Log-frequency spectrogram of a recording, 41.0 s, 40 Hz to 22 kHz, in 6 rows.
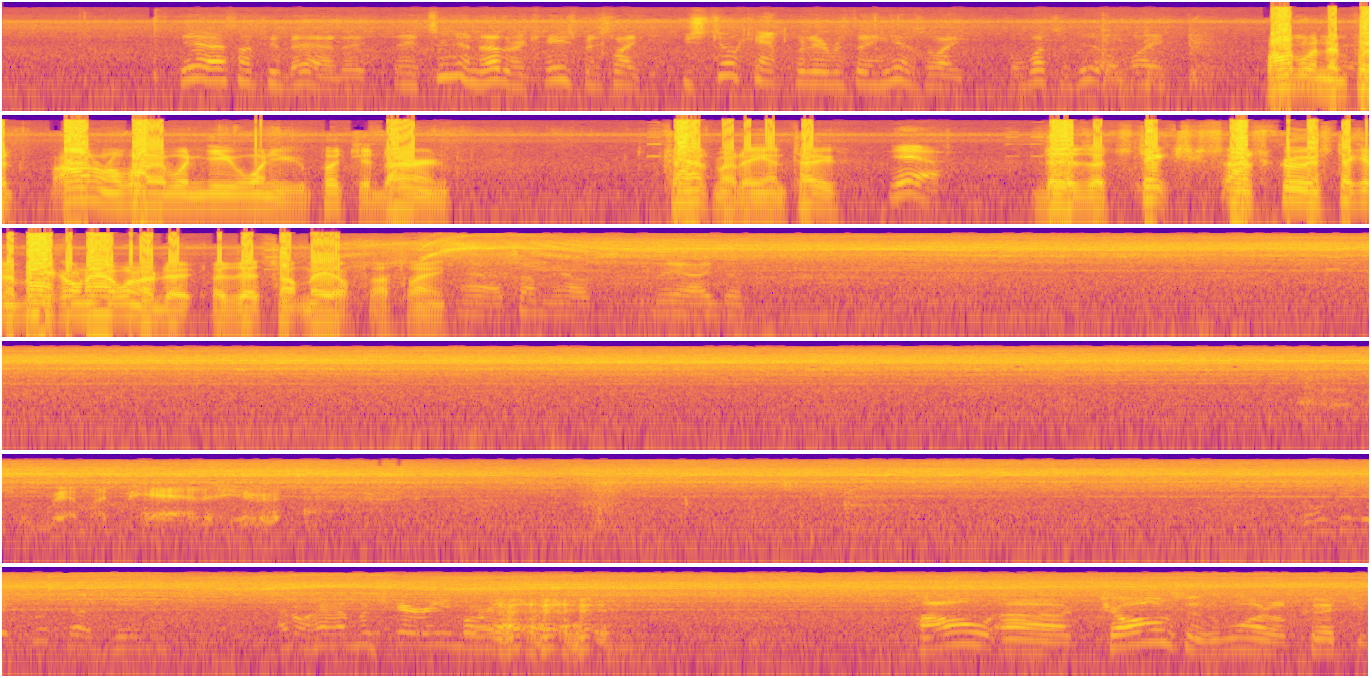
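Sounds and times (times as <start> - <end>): drone propellers whining: 11.8 - 41.0.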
